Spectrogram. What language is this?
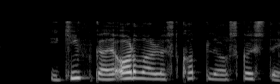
Icelandic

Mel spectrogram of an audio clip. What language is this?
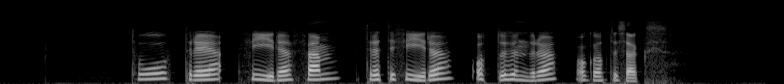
Norwegian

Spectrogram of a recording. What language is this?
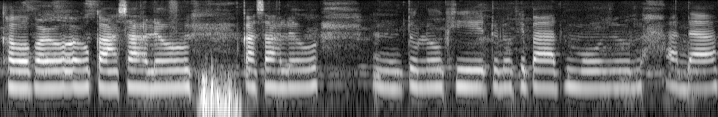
Assamese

